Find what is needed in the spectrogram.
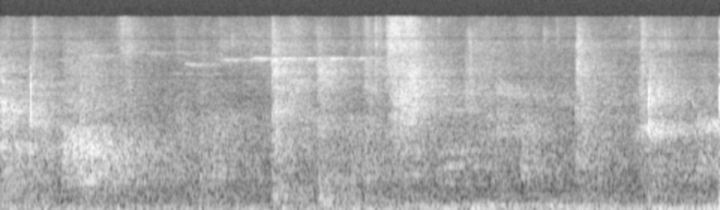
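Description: Low room hum with a few scattered light knocks and footsteps on a hard gym floor.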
